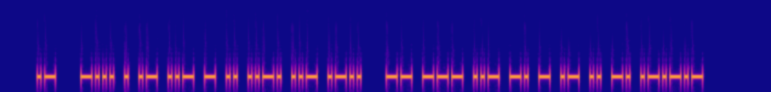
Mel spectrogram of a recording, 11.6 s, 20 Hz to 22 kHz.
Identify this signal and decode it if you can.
Morse code, heard as a keyed tone, about 22 wpm, 700 Hz. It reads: A BEAUTIFUL MOUNTAIN.
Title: Sentences from Top 1000 Words - Review Part 1 - 22wpm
